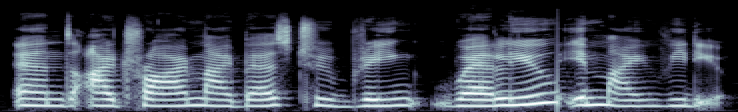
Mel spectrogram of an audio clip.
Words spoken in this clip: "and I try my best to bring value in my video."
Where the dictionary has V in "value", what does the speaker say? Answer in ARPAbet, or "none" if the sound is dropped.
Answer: W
